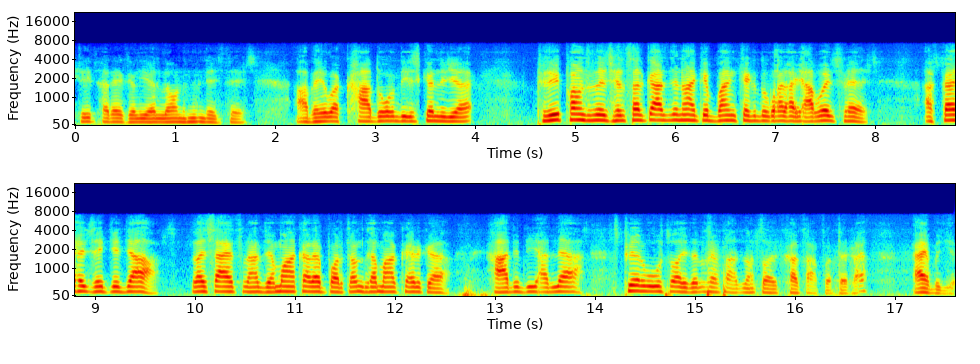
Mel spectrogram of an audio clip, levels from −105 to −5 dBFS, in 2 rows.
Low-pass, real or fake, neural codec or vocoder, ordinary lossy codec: 7.2 kHz; fake; codec, 16 kHz in and 24 kHz out, 0.6 kbps, FocalCodec, streaming, 2048 codes; none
